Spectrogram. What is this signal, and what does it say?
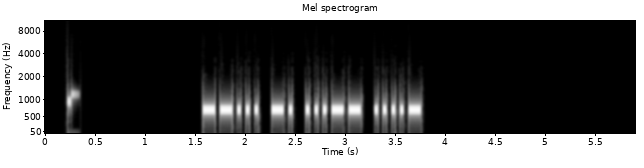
Morse code, heard as a keyed tone, about 28 wpm, 700 Hz. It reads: 7N34
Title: Common Cut Numbers - 4-Digit 28wpm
